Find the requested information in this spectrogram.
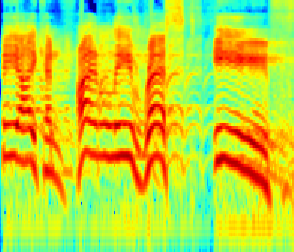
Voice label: announcer infection zombies win; open fortress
